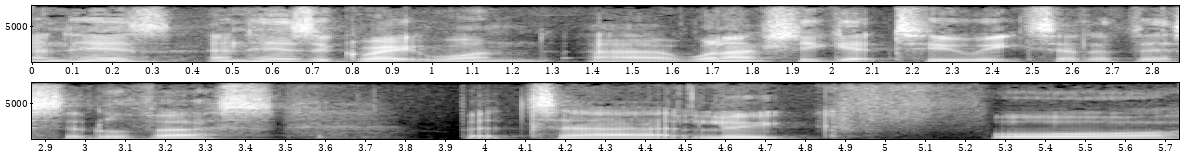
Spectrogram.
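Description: Speaking at a fairly quick pace, a man uses an ordinary speaking voice at a medium pitch. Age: 30s. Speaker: podcast host. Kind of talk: casual chat. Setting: studio.

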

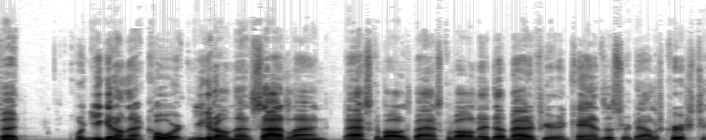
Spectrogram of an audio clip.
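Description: Speaking at a fairly quick pace with a Texan accent, a man with a fairly low pitch shows ordinary pitch variation. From Texas, small town (Sanger). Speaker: college basketball coach. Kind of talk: interview.

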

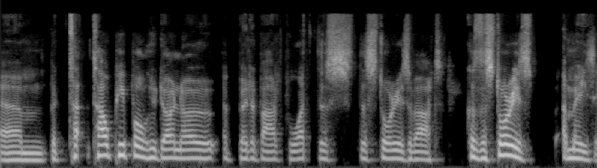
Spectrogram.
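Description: A man with an ordinary speaking voice, fairly high-pitched and fairly quick, with ordinary pitch variation and a dry, close sound with no echo. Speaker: podcast host. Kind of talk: casual chat.

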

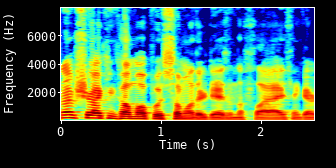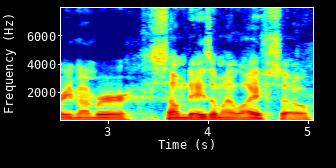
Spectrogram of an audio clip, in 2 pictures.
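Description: A man with an American accent and an ordinary speaking voice, fairly low-pitched, at a fairly quick pace with ordinary pitch variation and hardly any pauses. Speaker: podcast co-host. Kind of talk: casual chat. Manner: playful, joking.

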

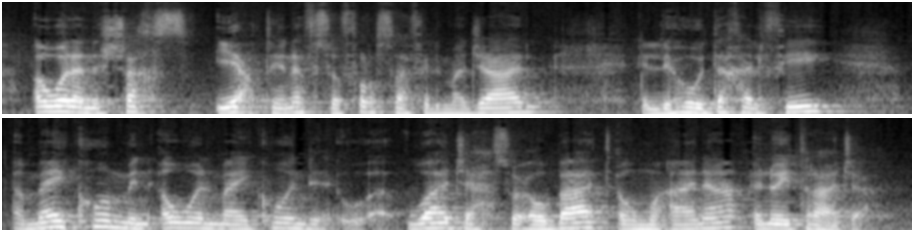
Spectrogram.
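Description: Noticeable background noise runs under a man's fairly high voice. He keeps a moderate pace and fairly even intonation. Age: 30s. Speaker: social entrepreneur. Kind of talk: interview.

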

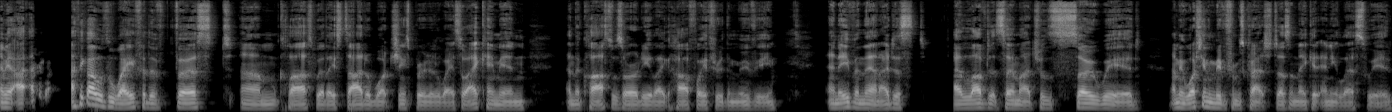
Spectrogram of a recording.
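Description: A very fast, very deep and low male voice with fairly even intonation, in a very clean recording with a silent background. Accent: Australian. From Australia. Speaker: podcast host. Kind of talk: casual chat.

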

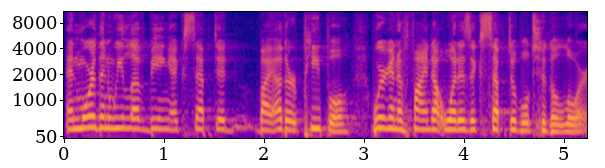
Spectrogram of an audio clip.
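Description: A woman speaks at a fairly quick pace with hardly any pauses. Her pitch is high and her intonation fairly even. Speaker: preacher. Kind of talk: sermon. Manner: fast.

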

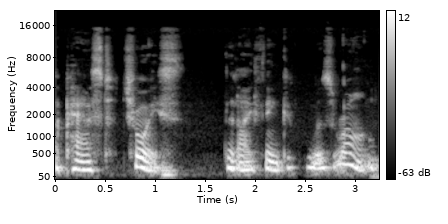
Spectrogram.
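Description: A woman's dark, mellow tone with vocal fry, at a very slow pace. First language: English (speaking Japanese). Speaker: ayurveda and yoga teacher. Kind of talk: scripted talk on yoga philosophy.

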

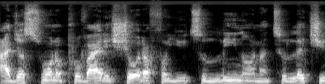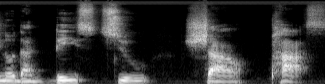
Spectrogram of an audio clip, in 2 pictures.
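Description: In a very clean recording with a silent background, a man with a normal speaking voice and a fairly low pitch speaks at a fairly slow pace with fairly even intonation. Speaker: podcast host. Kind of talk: encouraging talk ending in fervent prayer. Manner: earnest, warm, fervent; heartfelt, pleading.

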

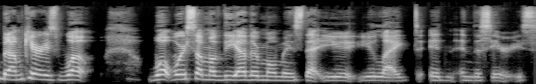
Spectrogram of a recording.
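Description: A normal speaking voice, with ordinary pitch variation, keeps a moderate pace. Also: woman, medium pitch for a woman. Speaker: podcast host. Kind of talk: casual chat.

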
